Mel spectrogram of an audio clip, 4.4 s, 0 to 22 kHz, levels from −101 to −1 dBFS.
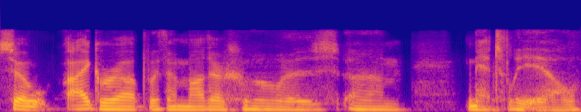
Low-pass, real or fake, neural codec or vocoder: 7.2 kHz; fake; codec, 16 kHz, 2 kbps, X-Codec, HuBERT features, trained on general audio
